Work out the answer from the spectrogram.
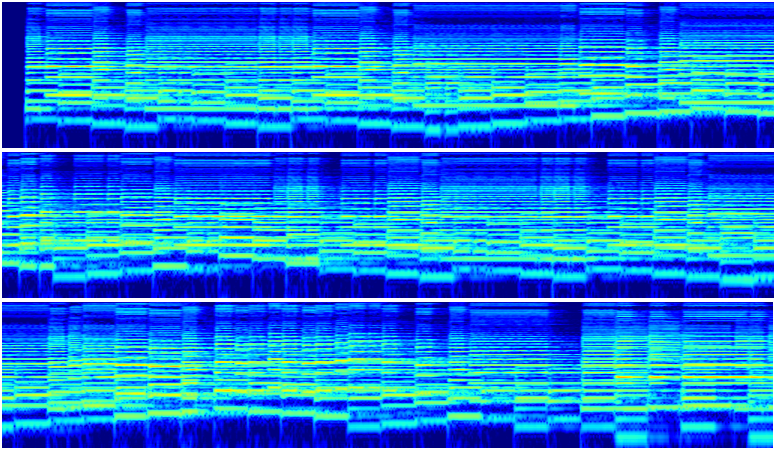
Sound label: Jazz Xmas Jingle Bells; Woodwind Quartet; Pierpont, J.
